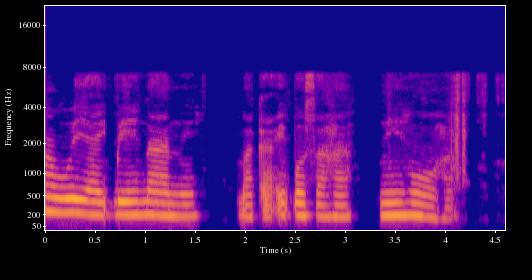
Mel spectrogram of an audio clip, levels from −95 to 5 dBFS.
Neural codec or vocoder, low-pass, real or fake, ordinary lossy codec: codec, 16 kHz, 8 kbps, FreqCodec, larger model; 7.2 kHz; fake; none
